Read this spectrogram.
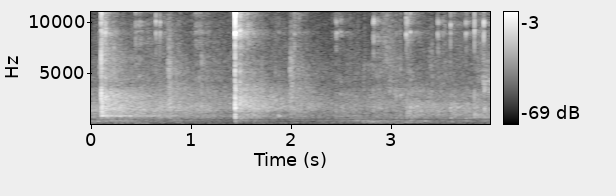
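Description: A table tennis ball bounces on a table.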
